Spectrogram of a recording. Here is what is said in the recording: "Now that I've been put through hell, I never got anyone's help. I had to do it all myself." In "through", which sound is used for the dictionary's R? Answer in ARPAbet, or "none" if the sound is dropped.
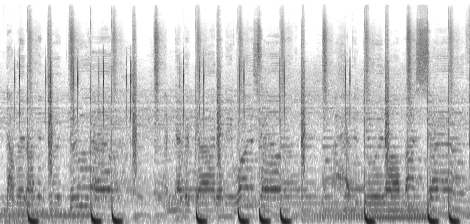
none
